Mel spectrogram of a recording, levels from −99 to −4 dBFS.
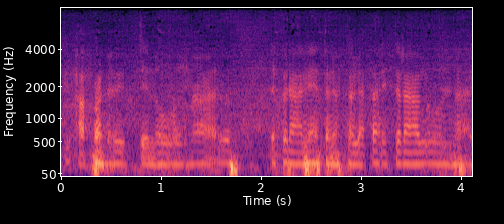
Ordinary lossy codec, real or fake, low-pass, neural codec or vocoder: none; fake; none; codec, 16 kHz, 0.8 kbps, ZipCodec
